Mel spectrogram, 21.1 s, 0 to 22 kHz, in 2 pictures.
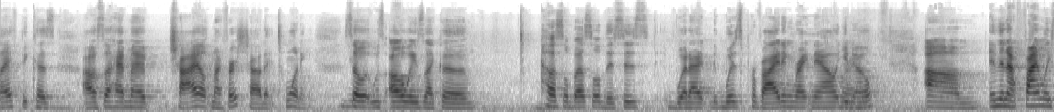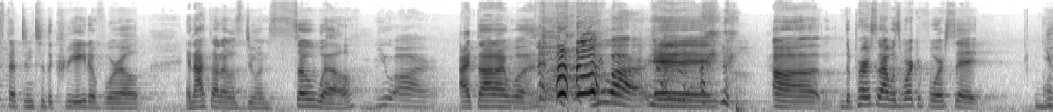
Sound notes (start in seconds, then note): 17.0 laughs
